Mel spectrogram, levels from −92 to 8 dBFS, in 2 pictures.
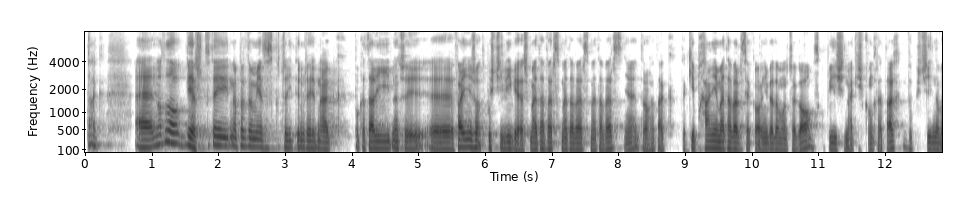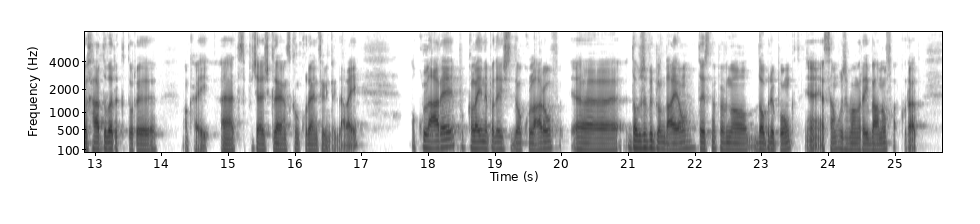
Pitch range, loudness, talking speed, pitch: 110-135 Hz, -23 LUFS, 165 wpm, 115 Hz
